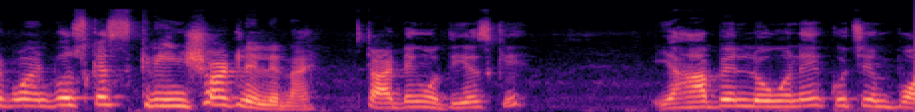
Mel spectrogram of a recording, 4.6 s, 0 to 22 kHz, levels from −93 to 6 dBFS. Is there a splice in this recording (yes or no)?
yes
